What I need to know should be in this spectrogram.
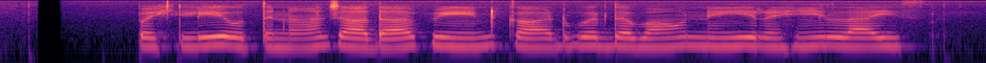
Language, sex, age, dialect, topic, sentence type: Chhattisgarhi, female, 51-55, Northern/Bhandar, banking, statement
